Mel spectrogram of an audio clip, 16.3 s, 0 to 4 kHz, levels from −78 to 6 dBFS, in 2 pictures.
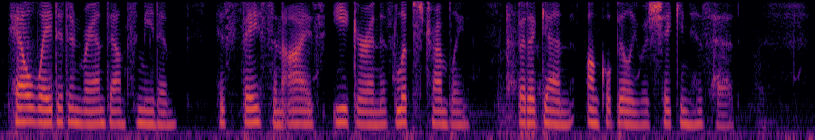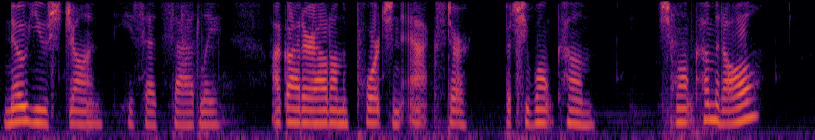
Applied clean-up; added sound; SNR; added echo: neural separator model SepFormer DNS4.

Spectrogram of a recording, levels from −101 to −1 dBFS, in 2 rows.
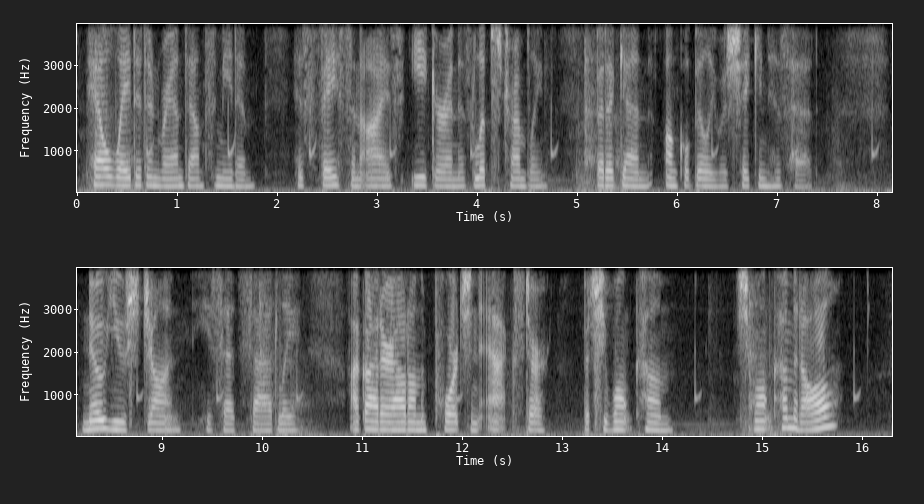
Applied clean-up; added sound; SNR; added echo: none; Sliding door / Slam + Raindrop / Drip / Water tap, faucet; 20 dB; none.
